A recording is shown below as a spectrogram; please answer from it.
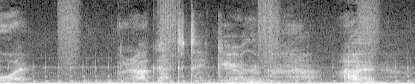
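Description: A person whispering in short, breathy phrases, too soft for words to be made out, over a steady low hum.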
